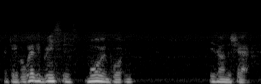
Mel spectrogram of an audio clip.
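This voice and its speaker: Fast-talking man, dull lo-fi recording. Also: medium pitch. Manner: muttering step-by-step commentary to himself and viewer. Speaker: presenter of a radio repair how-to. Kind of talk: casual hands-on demonstration talk. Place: indoors at a repair workbench. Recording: dull lo-fi sound with faint noise.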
